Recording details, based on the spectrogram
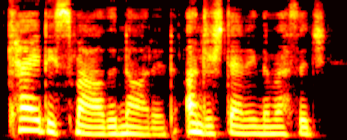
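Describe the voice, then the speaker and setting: A woman's voice: on the low side, normal speed, dark tone, no echo. A woman reading scripted story narration as the narrator of a fan fiction audio recording. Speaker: podfic narrator.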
